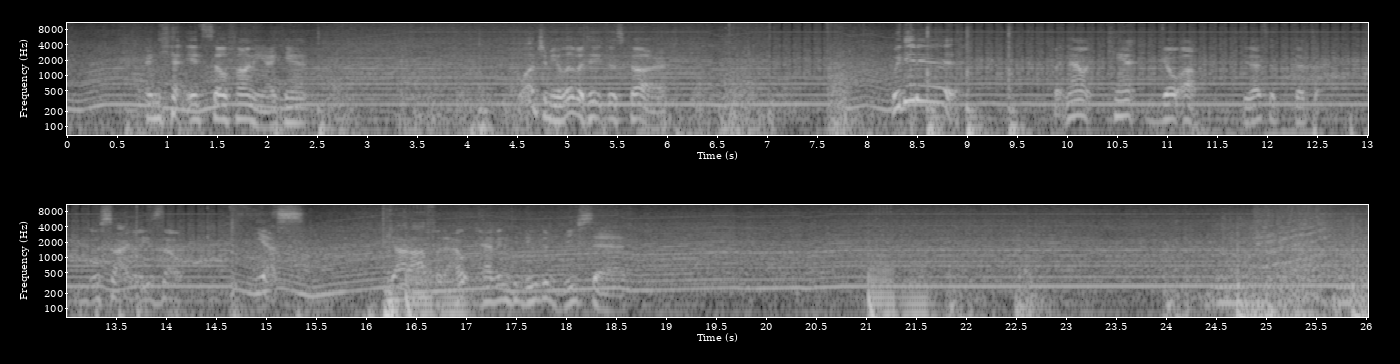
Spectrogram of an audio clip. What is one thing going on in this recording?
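A race car engine whines steadily at high revs.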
